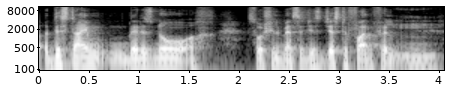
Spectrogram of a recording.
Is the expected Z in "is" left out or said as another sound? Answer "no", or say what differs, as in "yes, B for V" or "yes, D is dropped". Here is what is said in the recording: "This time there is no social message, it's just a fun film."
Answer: no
